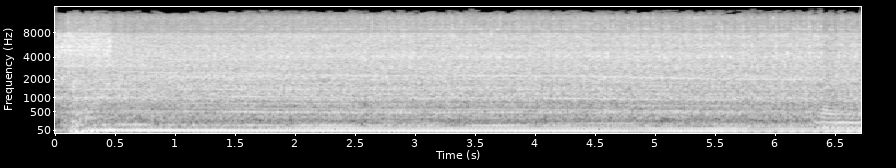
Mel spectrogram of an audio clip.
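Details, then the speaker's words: Honda with the second cylinder not firing, run after the injectors were swapped and checked: a lumpy, uneven idle with one cylinder dropping its beat against a steady low drone; the misfire on cylinder two remains, and low compression is suspected. "Nadal mamy problem z zapłonem na drugim cylindrze."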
